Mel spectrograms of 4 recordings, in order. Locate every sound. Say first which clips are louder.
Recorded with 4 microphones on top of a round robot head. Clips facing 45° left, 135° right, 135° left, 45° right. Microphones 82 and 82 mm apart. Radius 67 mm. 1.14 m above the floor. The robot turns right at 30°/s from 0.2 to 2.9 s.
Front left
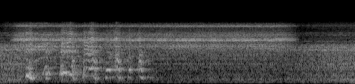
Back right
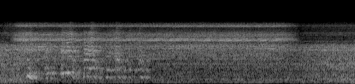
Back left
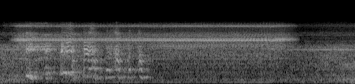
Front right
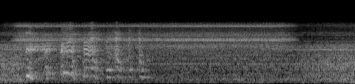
0.2 s laughter: front left 4 dB, even; 35° left, 1.1 m; by 1.5 s 75° left, 1.1 m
